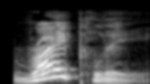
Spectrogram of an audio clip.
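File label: "ripely", British English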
